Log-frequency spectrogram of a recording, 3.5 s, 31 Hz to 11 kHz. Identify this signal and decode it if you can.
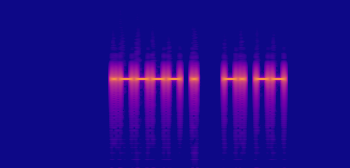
Morse code, heard as a keyed tone, about 30 wpm, 700 Hz. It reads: 1E NM
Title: Field Day Exchanges - 30wpm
